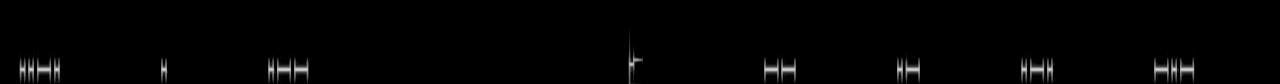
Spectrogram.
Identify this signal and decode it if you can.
Morse code, heard as a keyed tone, about 28 wpm, spaced as for 8 wpm, 700 Hz. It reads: FEW MARK
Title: 8x Character Spacing - Top 500 Words - 28wpm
